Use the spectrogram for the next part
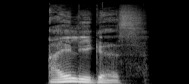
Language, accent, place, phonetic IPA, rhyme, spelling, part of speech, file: German, Germany, Berlin, [ˈaɪ̯lɪɡəs], -aɪ̯lɪɡəs, eiliges, adjective, De-eiliges.ogg
- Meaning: strong/mixed nominative/accusative neuter singular of eilig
